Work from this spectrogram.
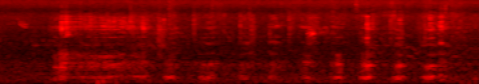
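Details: Pig giving a rapid series of short, nasal grunts, roughly four per second, each with stacked mid-pitched tones, steady in rhythm and loudness, forming a chant-like run over faint background hiss.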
